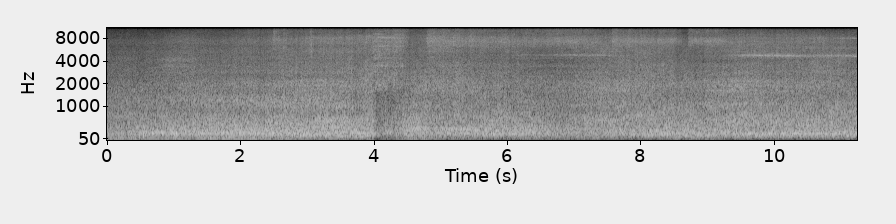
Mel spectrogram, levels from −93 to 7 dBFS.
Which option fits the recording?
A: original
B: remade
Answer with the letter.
A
